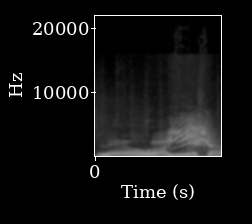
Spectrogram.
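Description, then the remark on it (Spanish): A person's voice imitates a cat meowing: a loud, drawn-out wavering cry that rises and falls in pitch, followed by a brief second mew. “Eso es un gato, no Leo.”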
